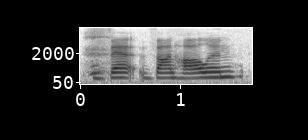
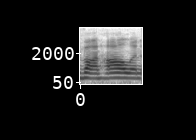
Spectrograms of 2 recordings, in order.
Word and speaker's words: Van Halen: Van Halen or Van Halen. Van Halen. Van Halen, and we said Von Hollen, and they were like, Thanks, you think Nancy we care?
